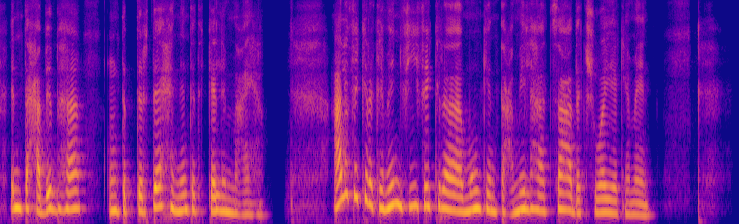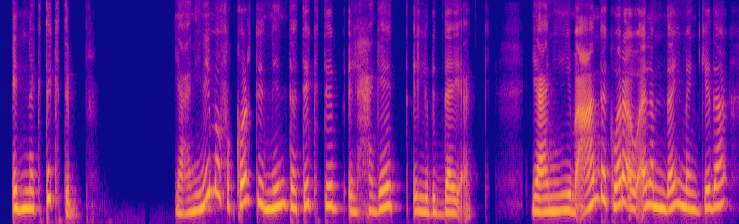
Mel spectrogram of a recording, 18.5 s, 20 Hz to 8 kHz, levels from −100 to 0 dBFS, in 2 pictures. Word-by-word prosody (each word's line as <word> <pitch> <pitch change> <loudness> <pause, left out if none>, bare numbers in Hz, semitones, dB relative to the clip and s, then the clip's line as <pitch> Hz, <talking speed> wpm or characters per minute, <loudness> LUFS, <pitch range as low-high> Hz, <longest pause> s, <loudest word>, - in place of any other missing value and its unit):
أنت 240 -1 +4
حاببها، 225 +2 -1 0.3
أنت 200 0 0
بترتاح 210 +5 0
إن 195 -4 +1
أنت 210 +1 -2
تتكلّم 195 -1 -2
معاها. 150 -2 -12 0.9
على 400 +6 +2
فكرة 380 -6 -1
كمان 255 +2 +3
في 260 +1 -2
فكرة 245 -6 0
ممكن 210 0 +1
تعملها 200 +3 -1
تساعدك 195 -3 -4
شوية 180 -1 -3
كمان. 155 -4 -9 1.3
إنك 230 0 +5
تكتب. 360 +5 -2 1.2
يعني 180 +2 -2
ليه 250 - +5
ما 455 -2 -2
فكّرت 295 +2 0
إن 230 -5 +4
أنت 265 +1 +3
تكتب 265 +1 -2
الحاجات 230 +6 -2
اللي 190 -1 0
بتضايقك؟ 175 -1 -2 0.7
يعني 195 +2 +2
يبقى 210 +2 +1
عَندك 335 +1 +1
ورقة 280 -1 +4
وقلم 245 0 +3
دايمًا 235 -2 +2
كده، 260 +5 0
225 Hz, 120 wpm, -22 LUFS, 195-255 Hz, 1.3 s, إنك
